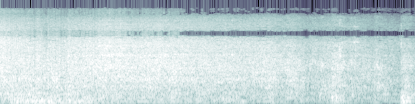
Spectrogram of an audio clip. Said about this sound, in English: Then, last Thursday, a rocket hit the house where the activists were stationed.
